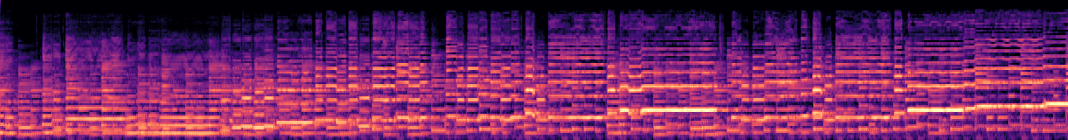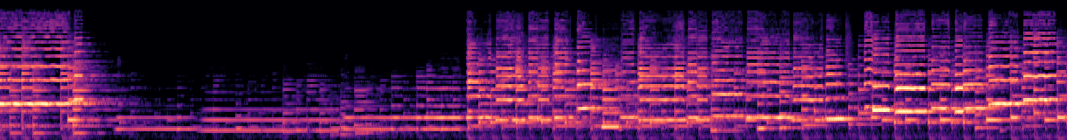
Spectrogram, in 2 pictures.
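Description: Contemporary classical duo for saxophone and piano: a dense, busy passage of overlapping notes that climbs in pitch. Just past halfway it thins suddenly to a few quieter held notes, and about six seconds later the full texture returns.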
